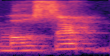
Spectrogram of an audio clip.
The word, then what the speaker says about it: Moser: introduce you to moser did i pronounce that right moser yes exactly perfect good good nice to be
